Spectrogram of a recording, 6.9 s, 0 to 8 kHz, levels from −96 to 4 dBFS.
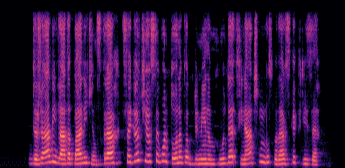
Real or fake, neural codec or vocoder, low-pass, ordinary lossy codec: fake; codec, 16 kHz, 2 kbps, FunCodec, trained on LibriTTS, 25 frames a second; 7.2 kHz; none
